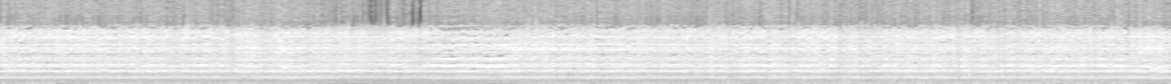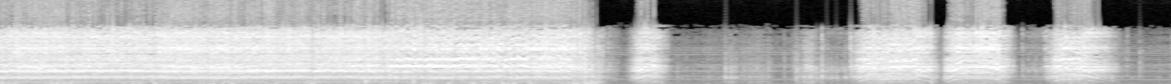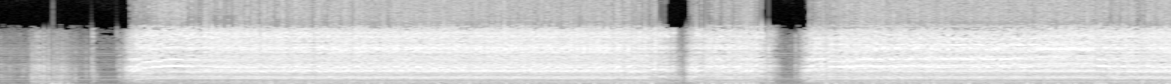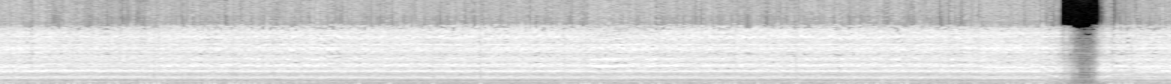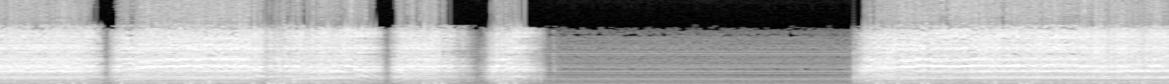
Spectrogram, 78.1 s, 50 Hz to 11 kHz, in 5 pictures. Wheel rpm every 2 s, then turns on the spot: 230, 230, 230, 230, 230, 230, 230, 230, 230, 220, 230, 170, 20, 60, 110, 30, 80, 210, 210, 200, 120, 170, 220, 220, 240, 230, 230, 220, 240, 230, 140, 180, 170, 140, 60, 0, 0, 170, 220.
24-26 28-32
